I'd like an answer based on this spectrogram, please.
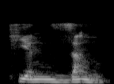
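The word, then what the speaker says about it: Kiên Giang: Like the letter D is pronounced as a soft Z, and the Oh, same goes for really? the same goes for the combination GI. So you have some provinces that are called, for example, Kienzang, and it says on the map Kiengiang.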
